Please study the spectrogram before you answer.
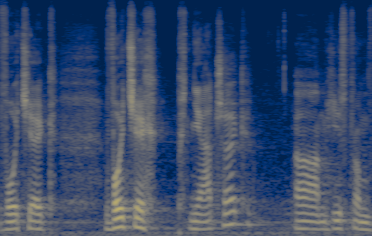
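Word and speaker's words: Wojciech: Um, I will say this again, Voyek Patchek, for everyone that is struggling out there to pronunciate his his name.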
